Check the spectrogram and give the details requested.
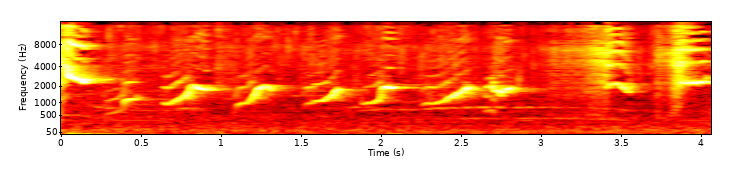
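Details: Samyong from West Nusa Tenggara: a regular series of about eight rising whistled notes, each an upward slur, followed by harsher high squeaky notes at the end.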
